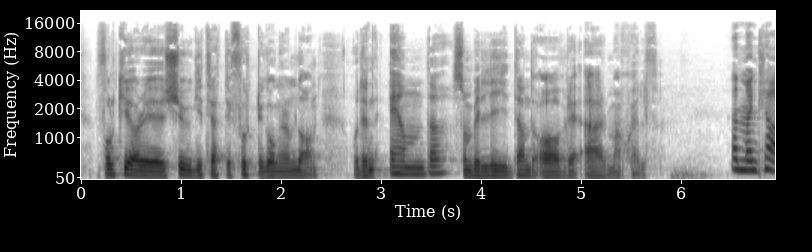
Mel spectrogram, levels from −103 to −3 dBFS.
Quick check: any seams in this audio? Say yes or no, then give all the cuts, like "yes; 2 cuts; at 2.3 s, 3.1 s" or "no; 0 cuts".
no; 0 cuts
